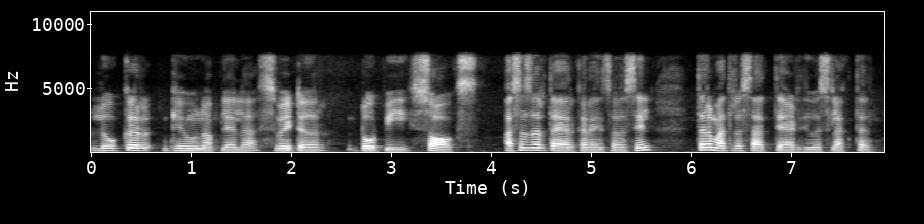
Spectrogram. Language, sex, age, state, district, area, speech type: Marathi, female, 45-60, Maharashtra, Nashik, urban, spontaneous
